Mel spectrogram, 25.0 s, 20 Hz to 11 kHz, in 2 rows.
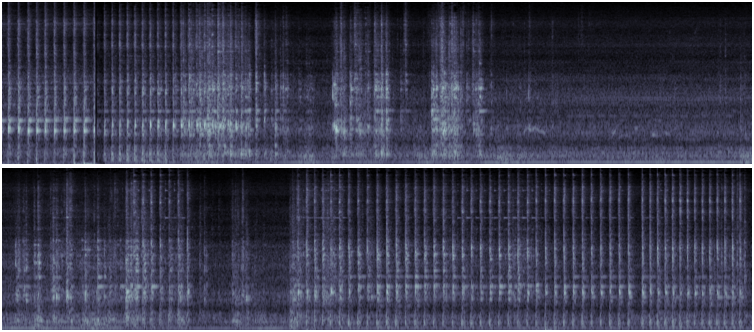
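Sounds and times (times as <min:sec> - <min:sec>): hydraulic breaker hammering concrete: 0:00.0 - 0:04.3, 0:14.2 - 0:15.8, 0:17.4 - 0:25.0
excavator engine running: 0:00.0 - 0:25.0.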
